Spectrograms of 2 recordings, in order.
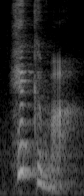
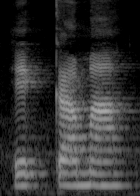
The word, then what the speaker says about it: jicama: after me let's start by saying it normally jicama good job now let's say it like a robot hikama good job now let's sing it jicama good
